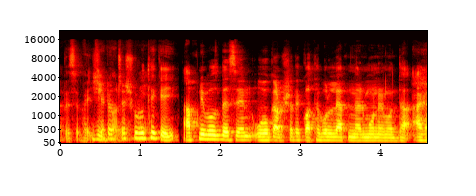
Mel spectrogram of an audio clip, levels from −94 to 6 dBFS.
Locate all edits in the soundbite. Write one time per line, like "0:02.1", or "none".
0:01.5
